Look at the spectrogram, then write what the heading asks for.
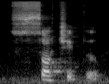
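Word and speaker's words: Xóchitl: And then we have the pronunciation as an S. Xochimilco, Xochitl.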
